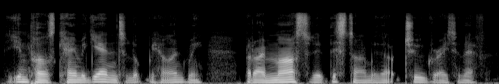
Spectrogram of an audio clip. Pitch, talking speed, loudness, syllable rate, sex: 100 Hz, 230 wpm, -20 LUFS, 6.2 syllables/s, male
